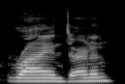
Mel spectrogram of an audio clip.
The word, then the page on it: Ryan Durnin: male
